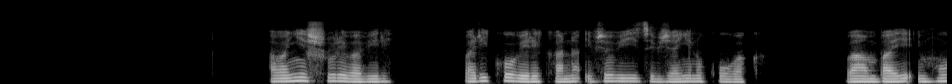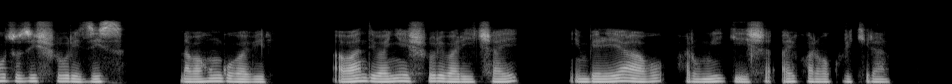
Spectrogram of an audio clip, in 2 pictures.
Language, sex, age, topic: Rundi, female, 36-49, education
